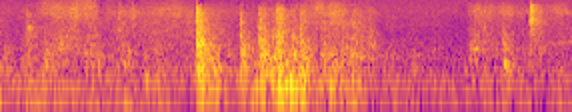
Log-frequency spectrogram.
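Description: A chair creaks and rustles.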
